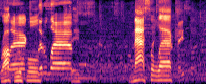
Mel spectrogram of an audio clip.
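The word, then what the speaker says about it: Maselec: Mercury, Mesa Rock Select, Rupel, Little Labs, Masalek. Masalek, that's how you say it.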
